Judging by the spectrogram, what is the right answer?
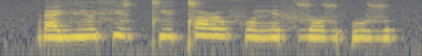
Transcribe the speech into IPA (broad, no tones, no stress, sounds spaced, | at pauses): ɾ æ vʲ o fʲ u z tʲ u tʲ ʕ u f o n e f z o z ʔ u z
